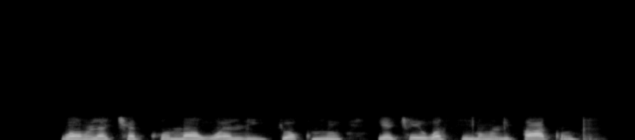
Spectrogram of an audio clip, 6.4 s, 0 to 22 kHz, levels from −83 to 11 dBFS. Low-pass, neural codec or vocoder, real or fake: 3.6 kHz; codec, 16 kHz, 1 kbps, FunCodec, trained on Chinese and English, 50 frames a second; fake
